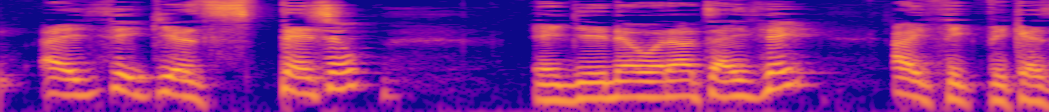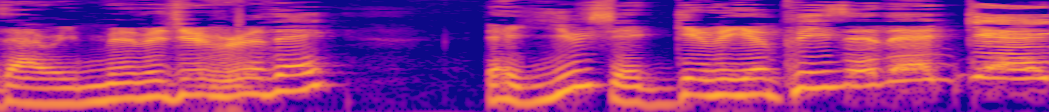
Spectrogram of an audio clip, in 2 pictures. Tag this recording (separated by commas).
Speech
